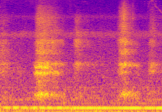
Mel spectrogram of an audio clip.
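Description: A person's sharp, breathy gasps, two short breaths, over a steady low hum.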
